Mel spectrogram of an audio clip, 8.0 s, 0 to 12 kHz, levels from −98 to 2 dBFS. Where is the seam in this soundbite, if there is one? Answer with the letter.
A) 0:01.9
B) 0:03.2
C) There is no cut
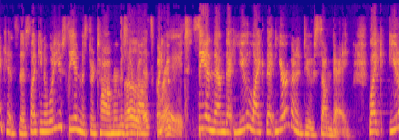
A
